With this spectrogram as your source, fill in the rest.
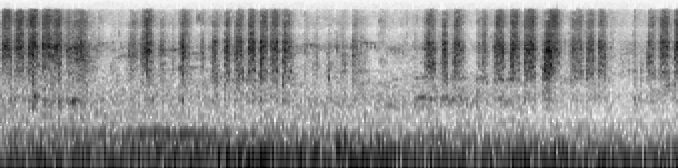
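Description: An old plant pot is scrubbed clean with rapid, rhythmic abrasive strokes that scratch steadily and close up for the whole stretch, with no speech.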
